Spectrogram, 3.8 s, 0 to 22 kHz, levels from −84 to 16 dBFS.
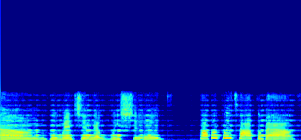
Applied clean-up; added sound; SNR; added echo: neural mask model RNNoise.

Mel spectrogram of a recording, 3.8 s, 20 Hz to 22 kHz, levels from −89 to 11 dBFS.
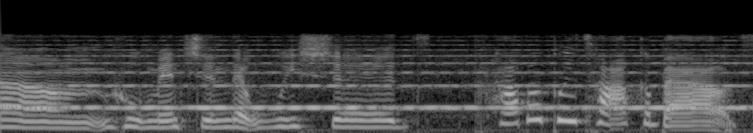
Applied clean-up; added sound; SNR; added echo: none; Bowed string instrument; 3 dB; none.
